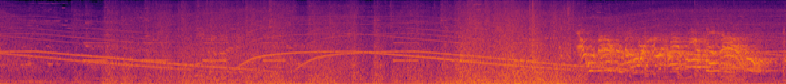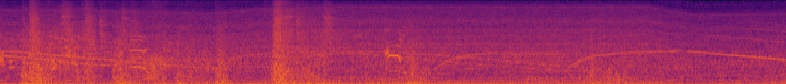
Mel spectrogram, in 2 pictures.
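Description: A heavy truck engine rumbles steadily as the truck drives along a road.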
